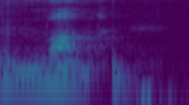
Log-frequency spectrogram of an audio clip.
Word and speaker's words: ma'am: Like, so instead of sir, and you know, you have ma'am, it literally sounds like mum.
